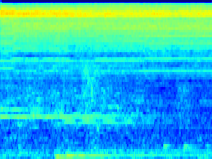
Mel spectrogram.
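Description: Electric tattoo machine buzzing steadily as it works on skin.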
